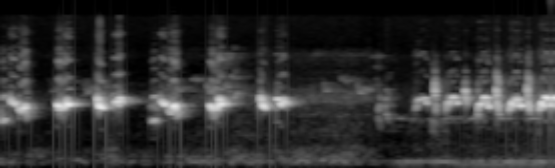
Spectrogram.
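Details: Female sooty-headed bulbul calling a male, giving a string of loud, slurred chirps about twice per second, followed by a quicker, higher burst of chattering notes over a low steady hum.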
